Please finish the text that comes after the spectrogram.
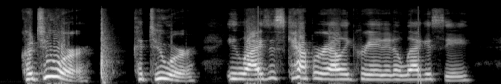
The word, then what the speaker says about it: couture: Kosher? No, that's not right. It's a French word, right? Couture.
